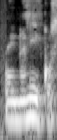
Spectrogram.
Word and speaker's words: Deinonychus: Deinonychus sería la pronunciación correcta, pero tengo la misma pronunciación que cuando tenía 5 años y lo leía. – y, además, para Velociraptor queda mucho mejor que Deinonychus.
